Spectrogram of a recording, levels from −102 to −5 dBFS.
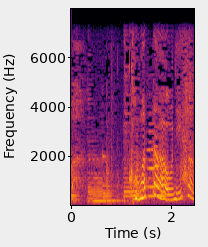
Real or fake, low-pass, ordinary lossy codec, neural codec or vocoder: real; 7.2 kHz; none; none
